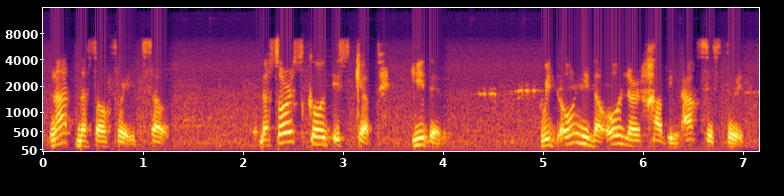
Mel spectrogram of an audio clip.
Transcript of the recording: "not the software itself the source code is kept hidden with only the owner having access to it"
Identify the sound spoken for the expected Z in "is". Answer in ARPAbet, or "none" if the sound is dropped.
S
